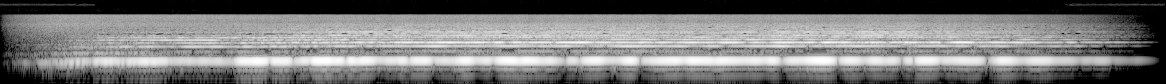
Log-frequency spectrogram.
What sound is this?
A ominous horn like sound.
art, fx, hollow, horn, jcgmusics, minimal, ominous, processional, sound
